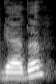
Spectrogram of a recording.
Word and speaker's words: gather: इसमें टी एच की spelling होती है, था मत बोलना, द होती है साउंड।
